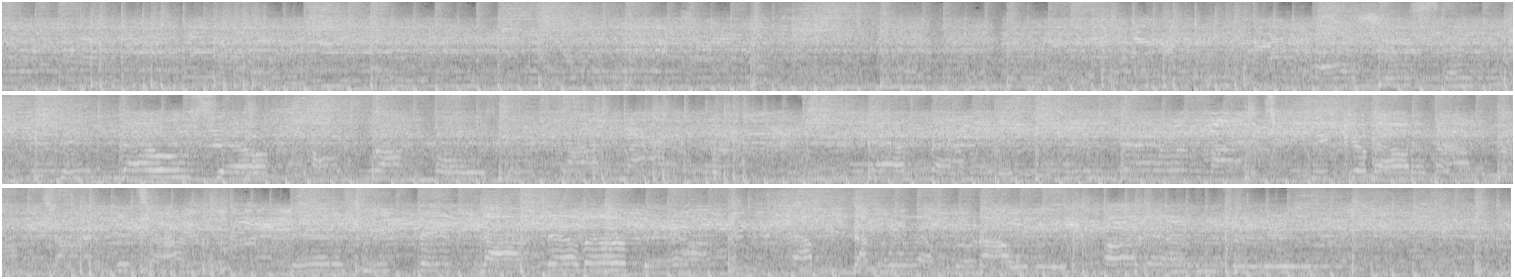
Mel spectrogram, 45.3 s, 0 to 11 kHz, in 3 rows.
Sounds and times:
Music: 0.0 - 45.3.

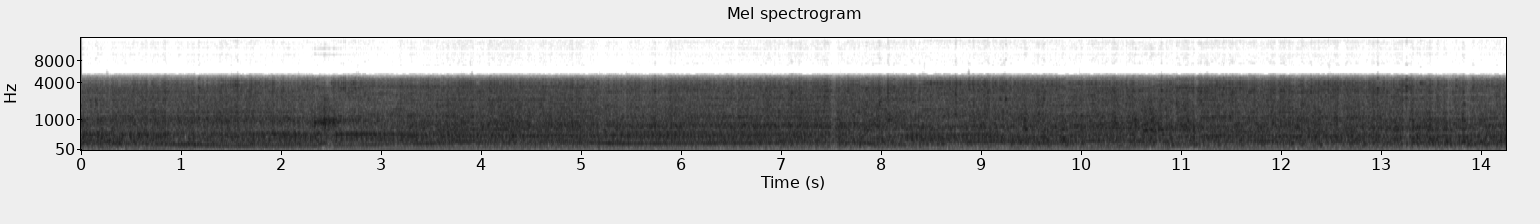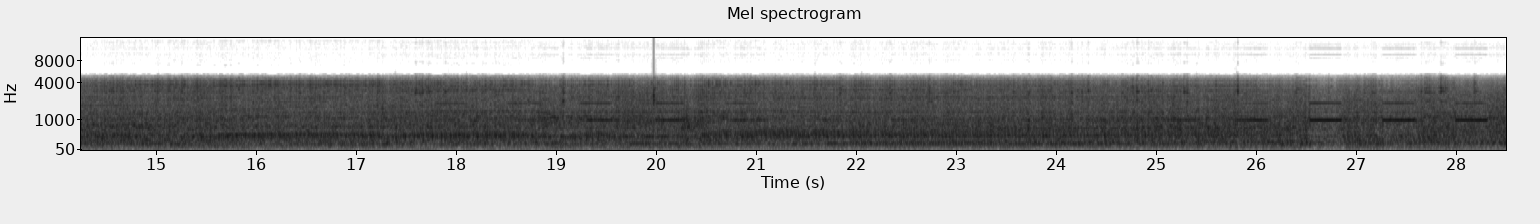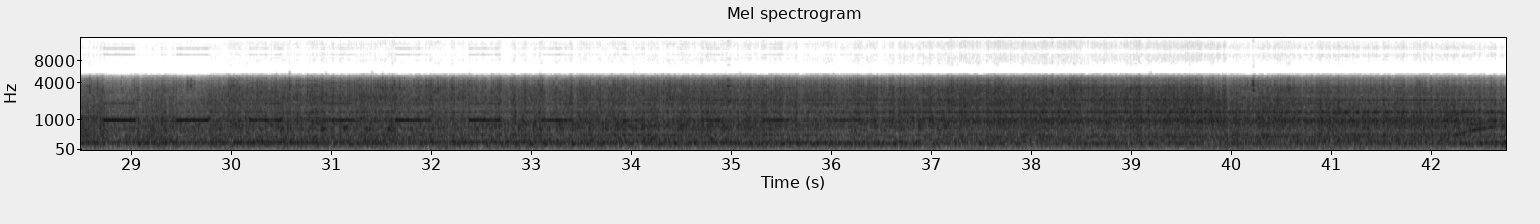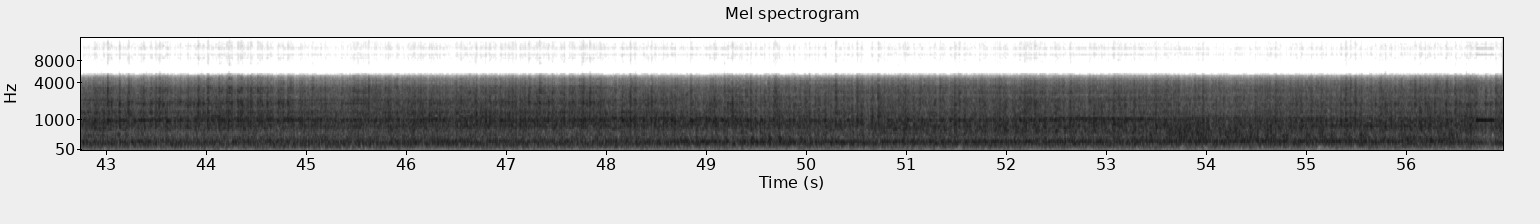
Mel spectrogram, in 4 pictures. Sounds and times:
Truck: 0.0 - 56.9.

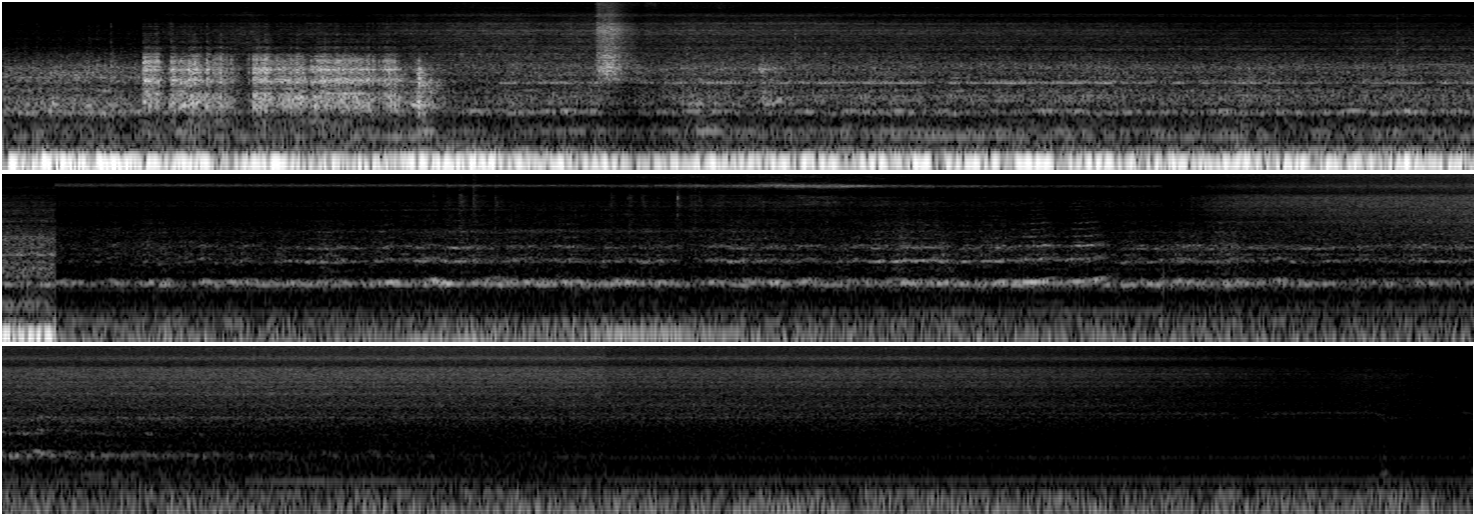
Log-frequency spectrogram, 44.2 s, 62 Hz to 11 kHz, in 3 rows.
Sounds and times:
Outside, urban or manmade: 0.0 - 44.1.

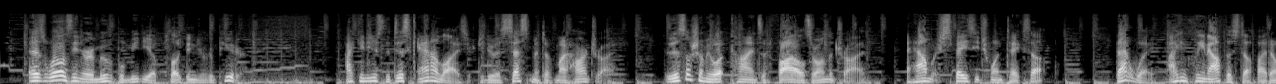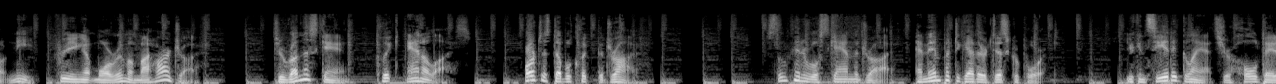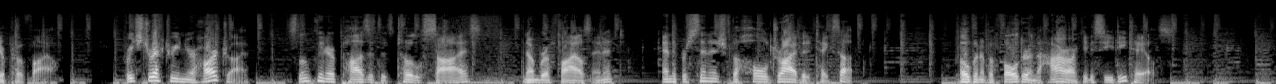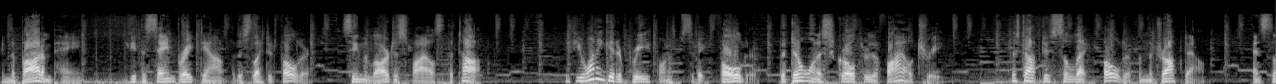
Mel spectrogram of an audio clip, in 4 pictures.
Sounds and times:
Music: 0.0 - 51.0
Speech: 0.2 - 2.5, 3.4 - 10.5, 11.2 - 14.8, 15.5 - 19.2, 20.4 - 23.4, 24.0 - 26.2, 26.8 - 34.2, 35.1 - 37.3, 38.3 - 43.1, 44.0 - 47.7, 48.4 - 51.0.

